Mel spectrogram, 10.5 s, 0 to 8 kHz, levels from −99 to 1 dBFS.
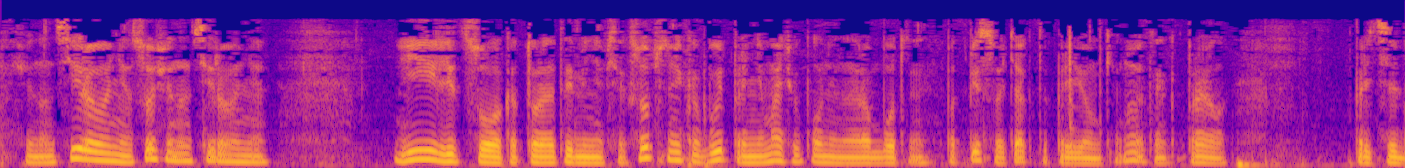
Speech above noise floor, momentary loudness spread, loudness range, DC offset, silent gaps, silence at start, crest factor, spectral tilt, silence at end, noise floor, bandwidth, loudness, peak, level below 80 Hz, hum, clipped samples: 25 dB; 13 LU; 5 LU; under 0.1%; none; 0 s; 18 dB; -11.5 dB/octave; 0 s; -44 dBFS; 5.8 kHz; -20 LUFS; -2 dBFS; -40 dBFS; none; under 0.1%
